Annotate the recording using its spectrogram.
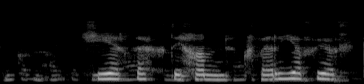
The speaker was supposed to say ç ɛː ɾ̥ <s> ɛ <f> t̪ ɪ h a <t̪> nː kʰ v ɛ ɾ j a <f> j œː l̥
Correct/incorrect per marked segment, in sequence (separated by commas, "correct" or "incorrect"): incorrect, incorrect, incorrect, correct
